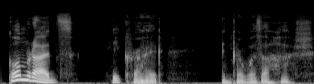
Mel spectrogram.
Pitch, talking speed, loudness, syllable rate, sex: 100 Hz, 155 wpm, -19 LUFS, 5.3 syllables/s, male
